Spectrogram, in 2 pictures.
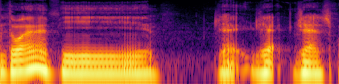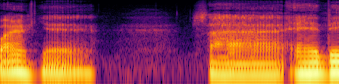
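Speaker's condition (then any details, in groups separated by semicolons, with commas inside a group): Cerebral palsy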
